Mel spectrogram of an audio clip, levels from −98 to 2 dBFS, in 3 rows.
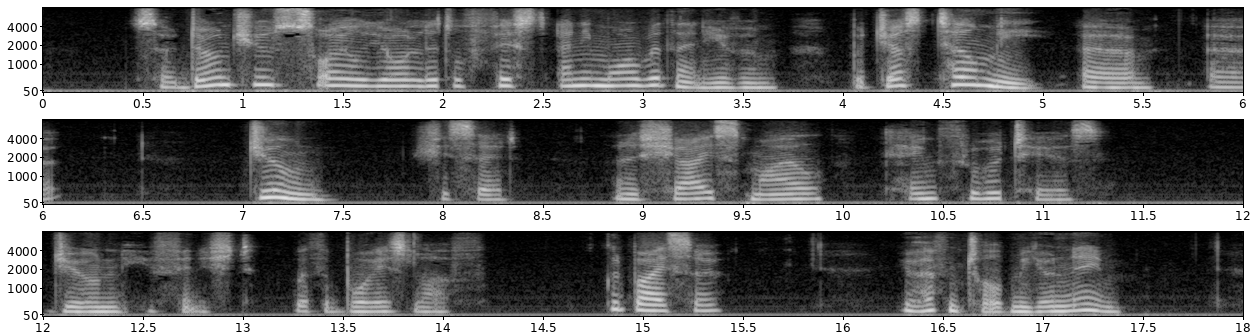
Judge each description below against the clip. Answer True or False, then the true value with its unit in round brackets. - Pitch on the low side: False (185 Hz)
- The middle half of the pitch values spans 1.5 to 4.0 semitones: False (4.9 semitones)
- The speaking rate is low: False (155 wpm)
